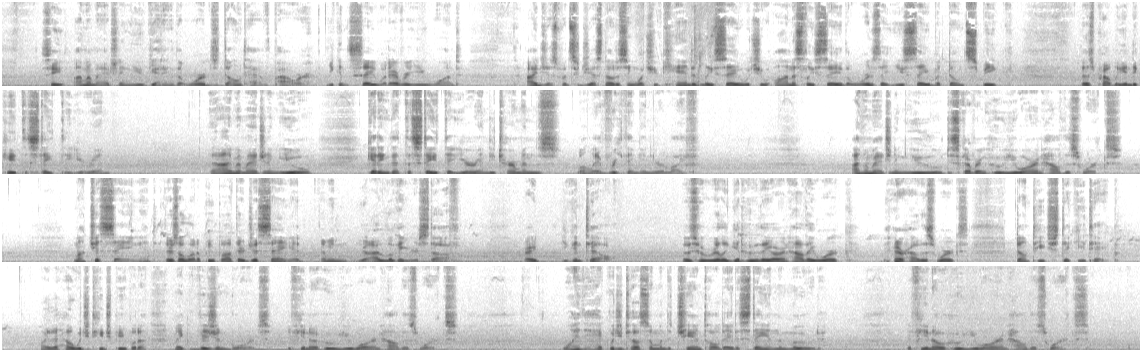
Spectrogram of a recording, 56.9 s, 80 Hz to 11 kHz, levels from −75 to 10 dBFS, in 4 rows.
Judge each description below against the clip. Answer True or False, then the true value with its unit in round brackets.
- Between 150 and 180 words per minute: True (175 wpm)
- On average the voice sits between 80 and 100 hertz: True (90 Hz)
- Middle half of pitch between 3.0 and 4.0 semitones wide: True (3.6 semitones)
